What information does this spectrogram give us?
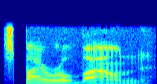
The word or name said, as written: spiral-bound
